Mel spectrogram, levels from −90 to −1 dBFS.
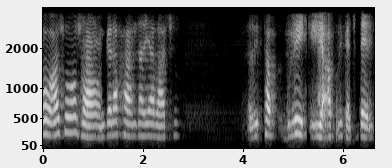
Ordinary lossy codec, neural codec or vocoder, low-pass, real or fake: AAC, 16 kbps; codec, 16 kHz in and 24 kHz out, 0.9 kbps, LongCat-Audio-Codec, four codebook decoder; 3.6 kHz; fake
